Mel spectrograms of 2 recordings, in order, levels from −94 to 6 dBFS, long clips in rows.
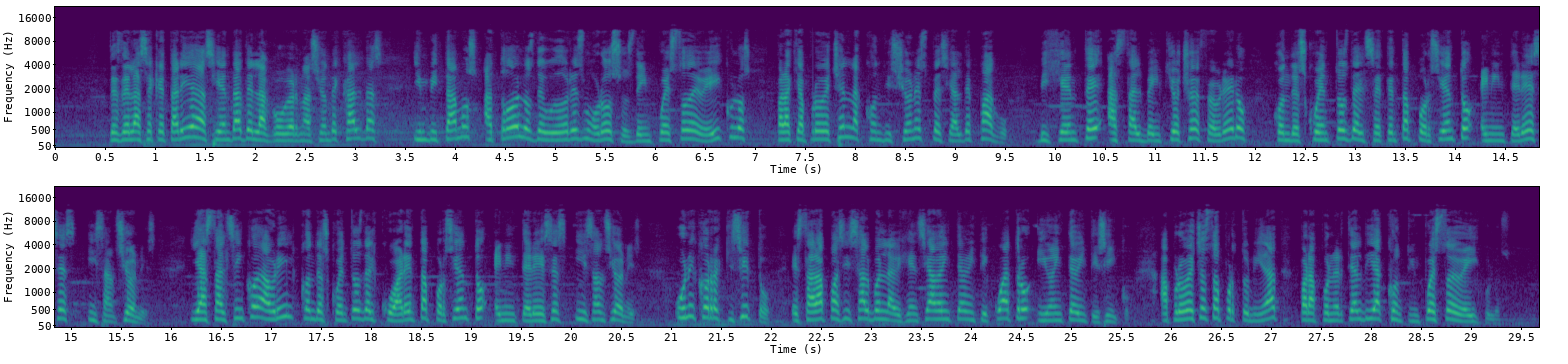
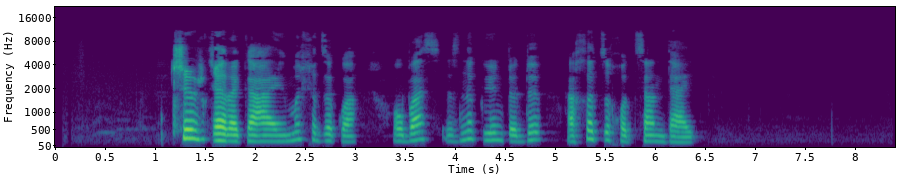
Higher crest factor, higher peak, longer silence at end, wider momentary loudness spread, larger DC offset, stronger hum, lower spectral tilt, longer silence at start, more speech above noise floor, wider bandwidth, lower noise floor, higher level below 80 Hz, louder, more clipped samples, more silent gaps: second, 18 dB vs 24 dB; second, -14 dBFS vs -4 dBFS; second, 0.4 s vs 2.05 s; second, 8 LU vs 17 LU; neither; neither; about the same, -3.5 dB/octave vs -4.5 dB/octave; second, 0.55 s vs 1.2 s; second, 29 dB vs 55 dB; first, 12 kHz vs 10.5 kHz; second, -61 dBFS vs -80 dBFS; first, -66 dBFS vs -82 dBFS; second, -32 LUFS vs -25 LUFS; neither; neither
